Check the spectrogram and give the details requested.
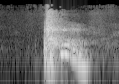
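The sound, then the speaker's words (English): A single loud sneeze bursts out of silence, a sharp breathy blast sliding into a short voiced, falling tail that fades after about half a second. “Do you think that was a vaccine sneeze?”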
